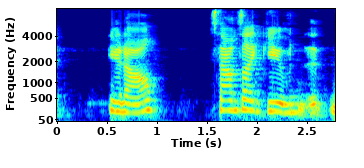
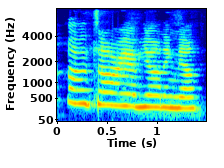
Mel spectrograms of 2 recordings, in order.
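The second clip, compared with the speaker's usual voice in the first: laughing apology; 7 semitones higher than usual. Real, not acted. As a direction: giggle the apology out.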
